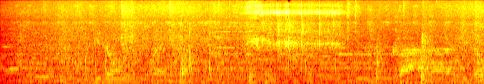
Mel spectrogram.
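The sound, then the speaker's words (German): The first draw on an e-cigarette, taken a quarter hour after the liquid has soaked into the cotton wick: a rapid, irregular crackling and clicking sizzle with a brief high hiss partway through, over faint background murmuring. “Und nach einer Viertelstunde macht der … den ersten Zug.”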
